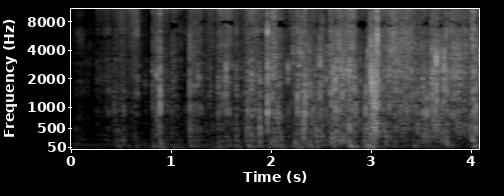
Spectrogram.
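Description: A heavily wrinkled, thin white lined notebook page with a spiral-torn edge is scrunched and crinkled between both hands, worked with the fingertips and long pink nails. Dense, bright crackling and irregular sharp crunches grow steadily louder, with quick snaps that die away almost instantly.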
